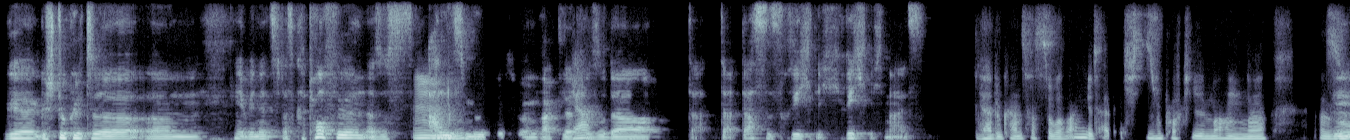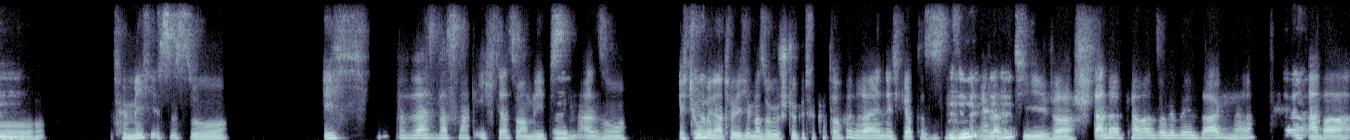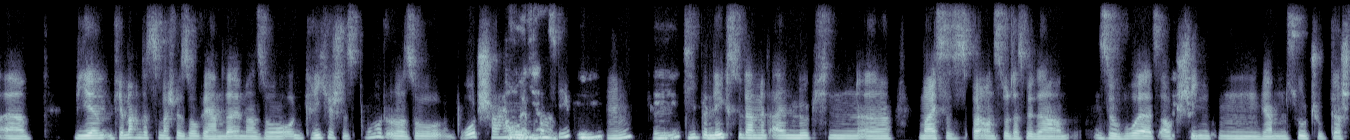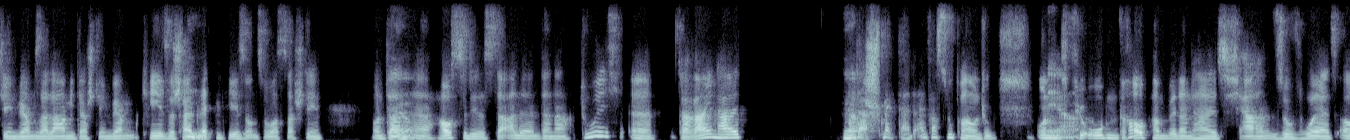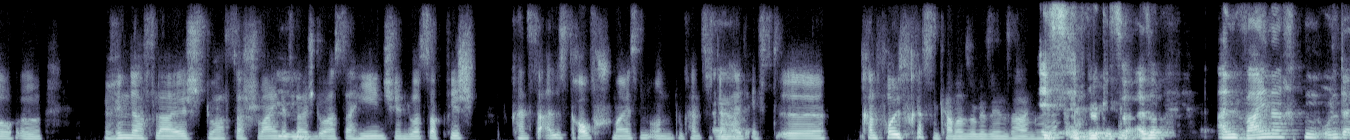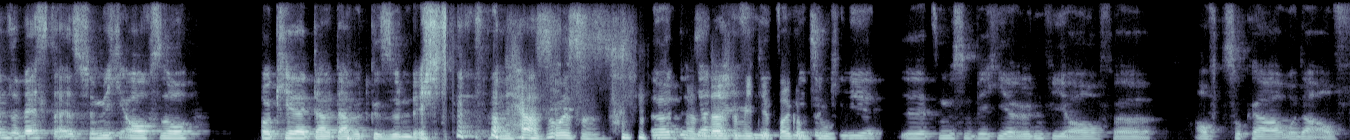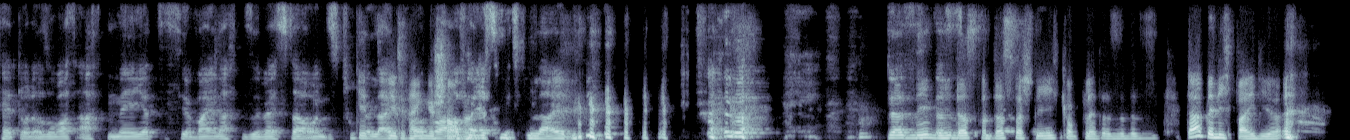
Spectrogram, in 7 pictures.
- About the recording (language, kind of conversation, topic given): German, unstructured, Was ist dein Lieblingsessen und warum?
- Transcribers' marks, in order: other background noise; in English: "nice"; chuckle; laughing while speaking: "gesündigt. So"; laughing while speaking: "Ja"; chuckle; laugh; laughing while speaking: "aber jetzt musst du"; chuckle; laughing while speaking: "Also"; unintelligible speech; chuckle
